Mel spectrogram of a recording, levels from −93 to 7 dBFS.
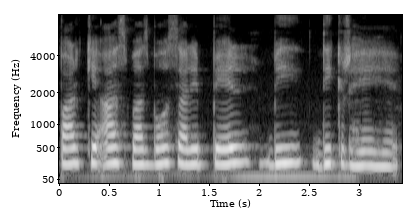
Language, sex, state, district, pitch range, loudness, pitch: Hindi, female, Arunachal Pradesh, Lower Dibang Valley, 235-250 Hz, -14 LUFS, 240 Hz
